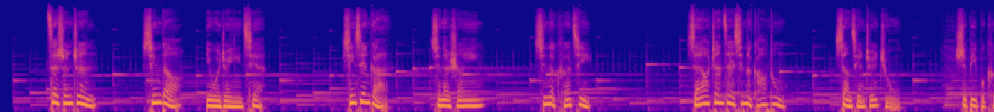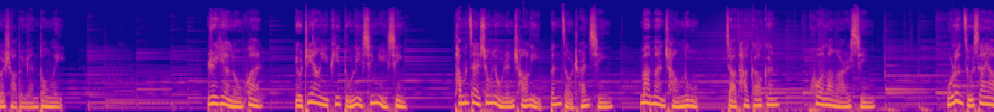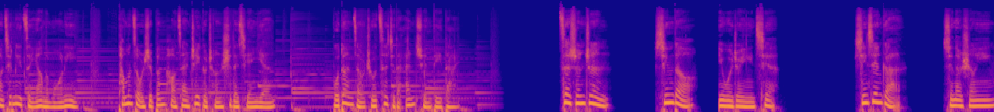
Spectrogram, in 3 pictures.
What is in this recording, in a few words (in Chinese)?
女 时尚广告; 圣伽步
